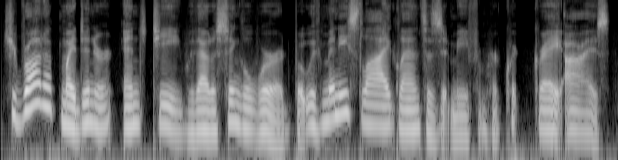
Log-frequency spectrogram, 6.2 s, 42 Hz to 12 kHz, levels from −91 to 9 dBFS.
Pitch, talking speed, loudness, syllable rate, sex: 140 Hz, 225 wpm, -20 LUFS, 4.8 syllables/s, female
